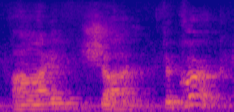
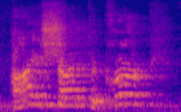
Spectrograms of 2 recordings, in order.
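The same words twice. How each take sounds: First: It is said flatly, as a plain confession. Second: It is said in astonishment, like a question.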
